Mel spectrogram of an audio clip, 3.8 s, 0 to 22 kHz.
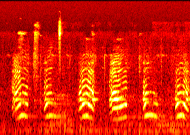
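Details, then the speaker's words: Hyundai iLoad/H1 van with overheating. Water pump turned by hand before removal. Rubbery chirping squeaks rising and falling, like crying: water pump squeal. "we're going to find out and see what that surprise is and see why it's making a rubbery noise. Sounds like it's crying"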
